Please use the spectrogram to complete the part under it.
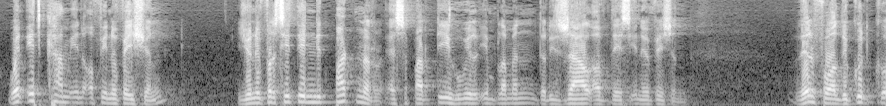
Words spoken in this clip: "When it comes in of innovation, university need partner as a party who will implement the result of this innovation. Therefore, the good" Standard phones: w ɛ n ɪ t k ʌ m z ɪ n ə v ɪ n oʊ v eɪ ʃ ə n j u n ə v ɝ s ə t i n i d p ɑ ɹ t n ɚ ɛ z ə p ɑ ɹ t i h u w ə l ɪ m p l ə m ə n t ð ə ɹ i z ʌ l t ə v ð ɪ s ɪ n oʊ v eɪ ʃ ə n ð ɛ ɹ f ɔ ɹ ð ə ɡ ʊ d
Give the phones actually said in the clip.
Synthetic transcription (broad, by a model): w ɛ n ɪ t k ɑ m ɪ n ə f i n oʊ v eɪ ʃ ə n j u n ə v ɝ s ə t i n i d p ɑ ɹ t n ɚ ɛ s ə p ɑ ɹ t i h u w ə l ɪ m p l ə m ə n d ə ɹ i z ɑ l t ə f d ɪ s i n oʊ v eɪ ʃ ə n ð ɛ ɹ f ɔ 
